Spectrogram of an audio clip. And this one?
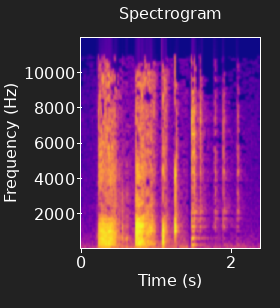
crackly fart
an old fart
poot, explosion, laser, space, car, flatulence, fart, flatulation, weird, gas, race, noise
